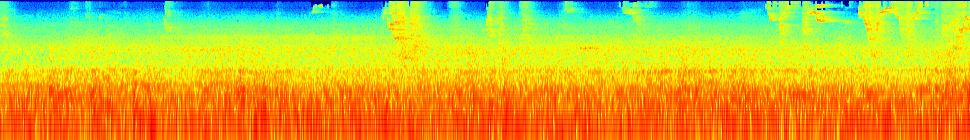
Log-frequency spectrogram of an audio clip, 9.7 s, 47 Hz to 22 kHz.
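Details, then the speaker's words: Singapore R151 train (sets 819/820, car 11819 to 13819) from Pasir Ris to Tampines: steady rolling rumble broken by bursts of shrill high screeching in the second half, wheel or brake squeal. "Oh, so annoying, the screeching sound."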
